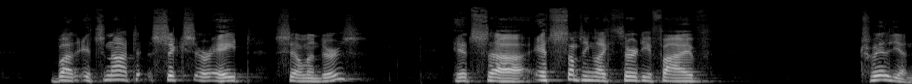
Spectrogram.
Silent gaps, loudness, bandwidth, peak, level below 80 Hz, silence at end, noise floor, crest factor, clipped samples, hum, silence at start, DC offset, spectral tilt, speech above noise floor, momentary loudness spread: none; -25 LUFS; 15.5 kHz; -6 dBFS; -72 dBFS; 0 s; -72 dBFS; 20 dB; under 0.1%; none; 0.5 s; under 0.1%; -6 dB/octave; 48 dB; 12 LU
